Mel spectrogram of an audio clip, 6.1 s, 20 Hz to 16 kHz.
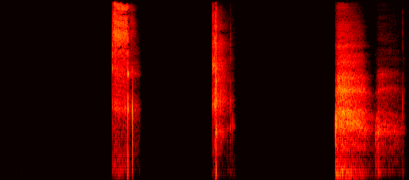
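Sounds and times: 
hissing air from a bottle of wild berry aronia drink eased open: 0:01.7 - 0:02.1.

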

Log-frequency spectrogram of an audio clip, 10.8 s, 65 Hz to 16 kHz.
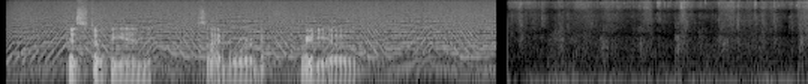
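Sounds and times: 
brief synth-like musical burst: 0:00.1 - 0:06.6
speech: 0:00.9 - 0:02.1, 0:02.8 - 0:04.8.

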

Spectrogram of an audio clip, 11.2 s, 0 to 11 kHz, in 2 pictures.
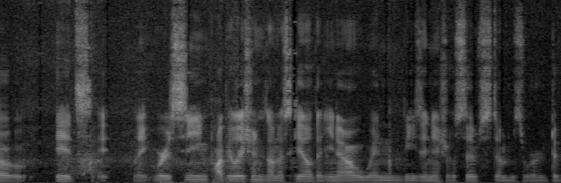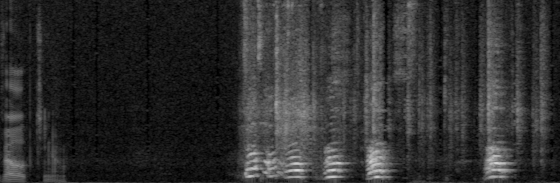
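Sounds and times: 
speech: 0:00.2 - 0:06.4
dog with short whiny barks and whimpers: 0:08.0 - 0:09.7, 0:10.4 - 0:10.9.

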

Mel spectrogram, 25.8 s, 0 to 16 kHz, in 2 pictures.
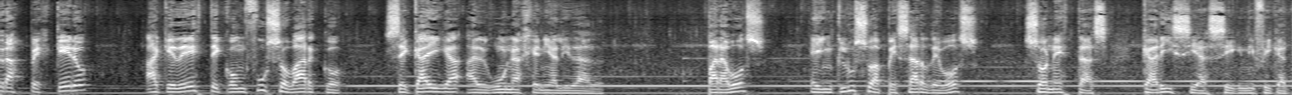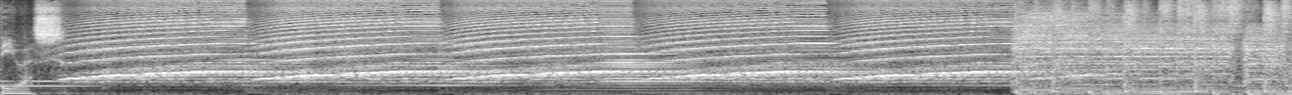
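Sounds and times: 
speech: 0:00.0 - 0:06.1, 0:07.1 - 0:13.8
alarm siren wailing: 0:00.0 - 0:25.8.

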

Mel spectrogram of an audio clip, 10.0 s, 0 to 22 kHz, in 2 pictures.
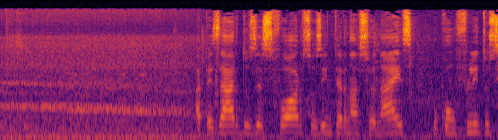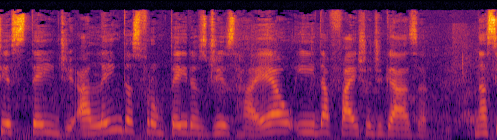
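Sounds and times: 
air raid warning sirens wailing in Tel Aviv, Israel: 0:00.0 - 0:02.2
low rumbling city noise: 0:00.0 - 0:09.9
speech: 0:02.0 - 0:09.9.

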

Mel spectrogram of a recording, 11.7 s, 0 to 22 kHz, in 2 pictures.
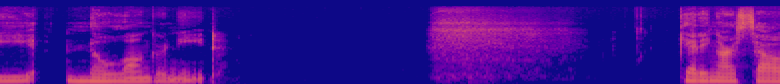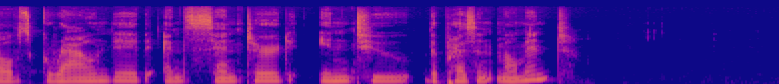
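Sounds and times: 
speech: 0:00.0 - 0:01.7, 0:05.1 - 0:10.2
long deep breath in during a guided deep-breathing exercise: 0:03.2 - 0:04.4.

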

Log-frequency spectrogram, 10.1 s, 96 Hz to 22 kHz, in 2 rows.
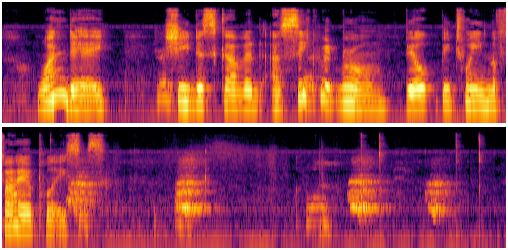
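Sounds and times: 
low steady hum: 0:00.0 - 0:10.0
speech: 0:00.4 - 0:06.1
pet dogs barking: 0:05.6 - 0:06.1, 0:06.8 - 0:07.2, 0:08.5 - 0:09.7
dog yelping: 0:06.8 - 0:07.2, 0:08.5 - 0:09.6.

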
